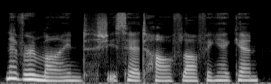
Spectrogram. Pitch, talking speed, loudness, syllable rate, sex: 190 Hz, 155 wpm, -18 LUFS, 4.1 syllables/s, female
